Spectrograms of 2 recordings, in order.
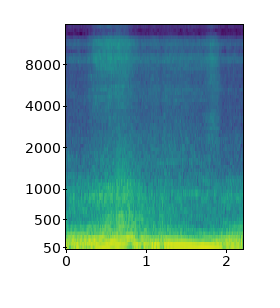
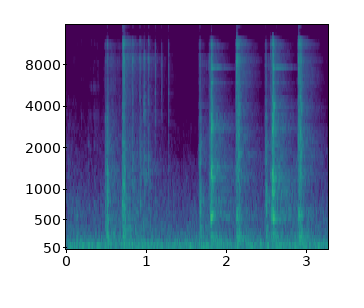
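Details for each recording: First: Rebuilt Mazda RX-7 FD rotary after fixing a bad MAP sensor connection, low front-rotor compression suspected: revs up and settles cleanly with an even, strong exhaust note, no single-rotor pulse; normal revving. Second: Rebuilt Mazda FD RX-7 rotary cranking with fuel pump disconnected for a gauge compression test on the second rotor: clicks, then steady cranking at about two pulses a second with no firing; three consistent pulses but seemingly lower compression than the first rotor.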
